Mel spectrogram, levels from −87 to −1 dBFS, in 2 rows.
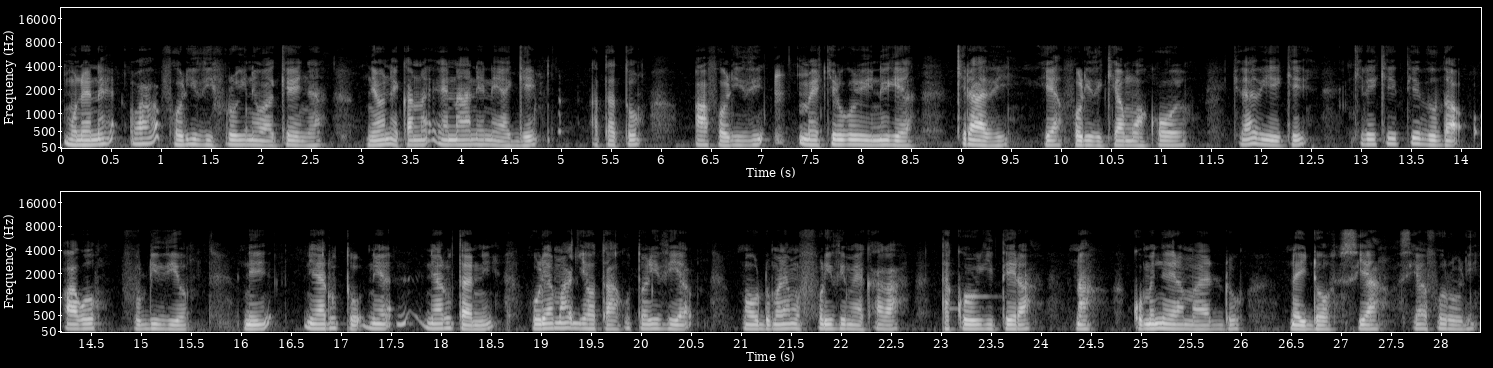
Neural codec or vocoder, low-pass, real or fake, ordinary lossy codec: none; 7.2 kHz; real; none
